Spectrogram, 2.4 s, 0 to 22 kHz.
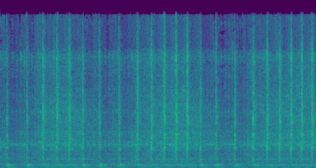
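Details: Manual VW Touareg 2.5 TDI: rapid, sharp tapping or popping at idle, roughly eight to nine clicks a second over the engine; worn camshaft with failed lifters.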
